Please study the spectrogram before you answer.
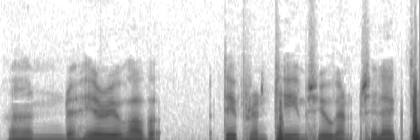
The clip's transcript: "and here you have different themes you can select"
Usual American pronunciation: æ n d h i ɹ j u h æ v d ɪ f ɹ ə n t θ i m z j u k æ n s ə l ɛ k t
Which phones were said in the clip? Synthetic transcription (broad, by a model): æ n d h i ɹ j u h æ v d ɪ f ɹ ə n t i m s j u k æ n s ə l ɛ k t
